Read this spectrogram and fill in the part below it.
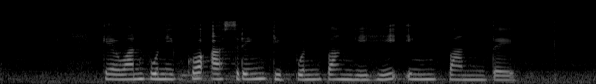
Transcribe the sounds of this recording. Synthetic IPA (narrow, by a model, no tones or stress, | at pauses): kewanpunikɔʔasɾɪŋd̪̥i̤pʊnpaŋɡiɦiʔɪŋpant̪e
